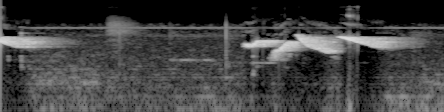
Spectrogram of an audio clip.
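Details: Green-winged saltator singing the currucutil song type: a falling whistled note, a pause of nearly two seconds, then a connected phrase of clear whistles that rise, dip and slide down in a strong final slur.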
